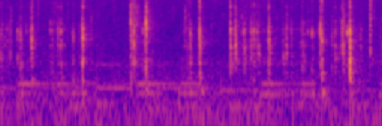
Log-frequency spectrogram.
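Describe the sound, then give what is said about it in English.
Typing on a computer keyboard while booking a hotel check-in: a quick, uneven run of soft, crisp key clicks, with a few sharper taps, over a low steady hum. No one speaks. “ASMR Mahogany Lodge Hotel Check In (typing, crackling fire)”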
